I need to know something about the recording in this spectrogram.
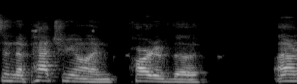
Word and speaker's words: Patreon: Is that how it's pronounced? Patreon, like Patreon, thank you.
